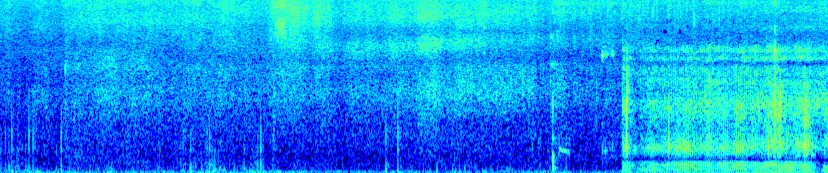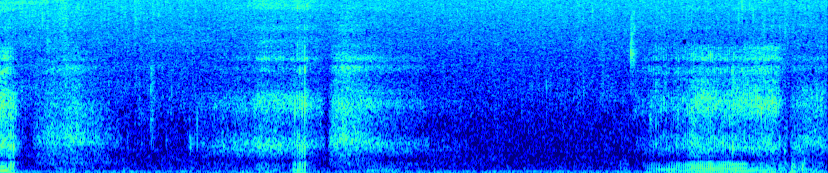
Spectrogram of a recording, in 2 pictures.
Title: Snoring, dreaming bulldogs.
